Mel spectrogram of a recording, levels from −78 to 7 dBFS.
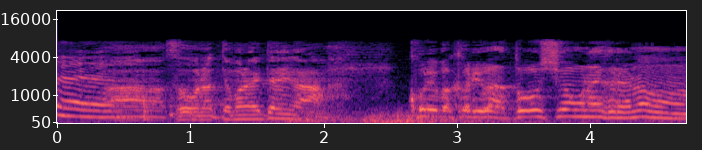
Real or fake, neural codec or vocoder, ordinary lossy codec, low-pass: real; none; Opus, 24 kbps; 7.2 kHz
